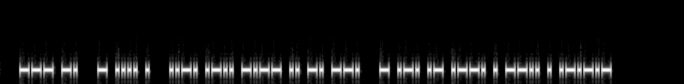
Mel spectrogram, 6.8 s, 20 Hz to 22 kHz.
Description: Morse code, heard as a keyed tone, about 40 wpm, 700 Hz. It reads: ON THE FLYING TRAPEZE.
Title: Pangram Challenge v2 - 40wpm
